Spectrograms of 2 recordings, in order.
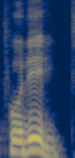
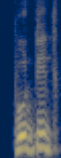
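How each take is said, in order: First: "put it" run together as "pudit"; linked flap T. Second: First "put it" with the T sounded; clear T. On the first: Teacher showing connected speech, linked flap T. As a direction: tap the T between "put it" like D. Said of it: "connecting করে স্পিচের মতো". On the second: Teacher quoting the words before linking, clear T. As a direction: release the T joining "put it". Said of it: "কে বলা যায়". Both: Shown as a demonstration.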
